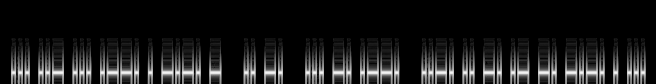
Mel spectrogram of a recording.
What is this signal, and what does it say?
Morse code, heard as a keyed tone, about 36 wpm, 550 Hz. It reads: SUSPECT IN SNP FINANCES
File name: podcast / News headlines-1x-35x35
